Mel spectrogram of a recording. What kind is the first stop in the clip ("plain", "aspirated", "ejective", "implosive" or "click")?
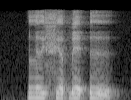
implosive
